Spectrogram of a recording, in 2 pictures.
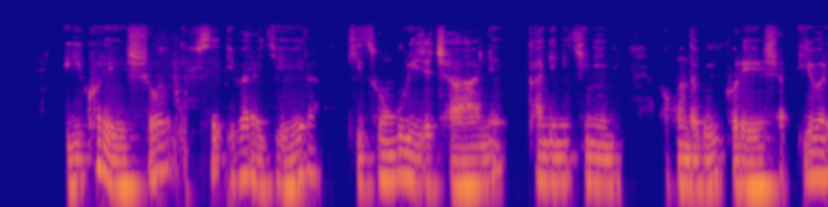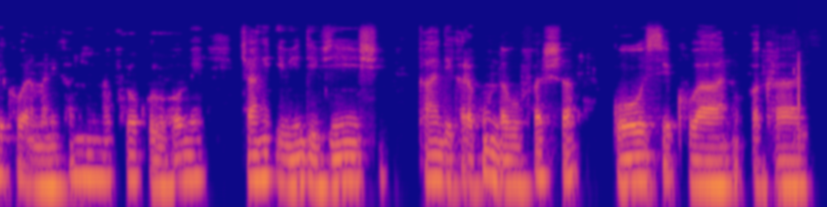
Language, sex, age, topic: Rundi, male, 36-49, education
